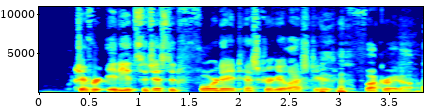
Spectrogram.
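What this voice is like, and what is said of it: North American accent. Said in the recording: “What an American accent. ... Or Canadian, I don't know. ... North American.”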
